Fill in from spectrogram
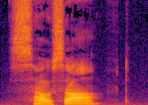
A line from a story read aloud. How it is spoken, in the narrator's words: murmured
